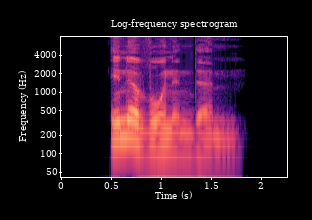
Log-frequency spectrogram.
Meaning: strong dative masculine/neuter singular of innewohnend
- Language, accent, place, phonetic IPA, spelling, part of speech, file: German, Germany, Berlin, [ˈɪnəˌvoːnəndəm], innewohnendem, adjective, De-innewohnendem.ogg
